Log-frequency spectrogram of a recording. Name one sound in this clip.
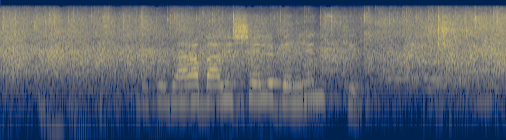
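A woman speaks into a microphone over a hall loudspeaker.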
